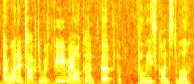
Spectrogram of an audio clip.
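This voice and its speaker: A woman reading the part of a brisk, scheming older woman sleuth in a novel reading. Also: medium pitch, very animated, a little hiss or hum, close to an everyday voice, poor audio. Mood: fake weeping. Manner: brisk and commanding, fakes weeping.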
